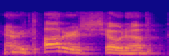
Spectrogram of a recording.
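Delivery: laughing imitation of a drunk; drunk and loud. Drunk dude greeting someone in a pub, imitated laughingly. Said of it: "he drunk and loud and having fun".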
